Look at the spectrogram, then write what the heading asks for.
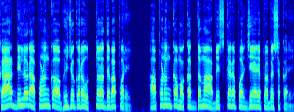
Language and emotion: Odia, neutral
